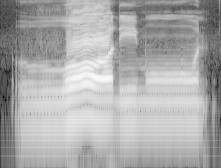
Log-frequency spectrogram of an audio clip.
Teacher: Lidahnya untuk menyempurnakan dia mirip dengan zal, tapi pangkal lidahnya terangkat. Dan dia punya sifat namanya idbaq, melekat ke langit-langit lidah kita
